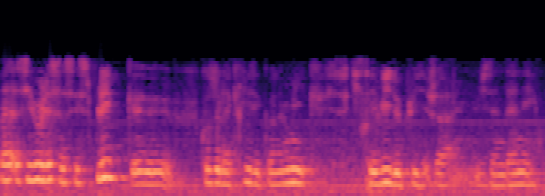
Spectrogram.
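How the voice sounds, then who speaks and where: A woman at medium pitch talks very fast with ordinary pitch variation and big swings in loudness. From France. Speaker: French emigrant living abroad. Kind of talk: interview. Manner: hesitant.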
